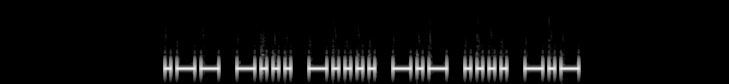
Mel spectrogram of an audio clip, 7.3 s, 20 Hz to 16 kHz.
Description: Morse code, heard as a keyed tone, about 20 wpm, 700 Hz. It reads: WB6KHK
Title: USA Call Signs - 6 Characters - Repeated 3x - 20wpm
